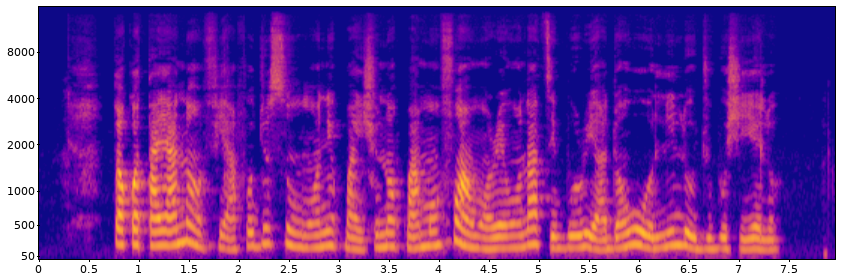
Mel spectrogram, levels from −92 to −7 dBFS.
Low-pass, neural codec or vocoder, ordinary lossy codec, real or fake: 14.4 kHz; none; none; real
